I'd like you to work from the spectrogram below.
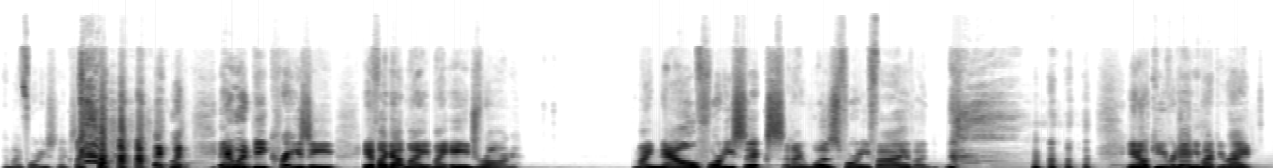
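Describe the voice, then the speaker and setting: A man in his 40s runs a livestream with soft music in the background, chatting casually with viewers and the live chat. He is rambling and self-deprecating and laughs often, and his high-sitting voice is expressive, unhurried and a bit bright.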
